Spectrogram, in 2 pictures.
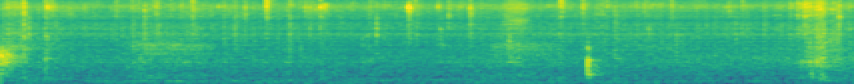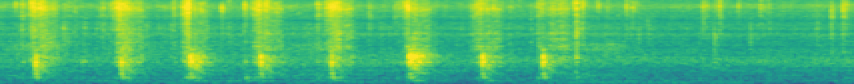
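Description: Chinese cleaver chopping garlic on a wooden cutting board. It is quiet at first with only a faint knock or two, then comes a run of about ten sharp knocks, two or three a second, which tails off near the end.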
